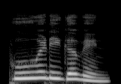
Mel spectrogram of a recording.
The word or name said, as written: ಪೂವಡಿಗವೆಣ್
